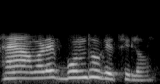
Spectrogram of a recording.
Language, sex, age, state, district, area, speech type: Bengali, female, 60+, West Bengal, Paschim Bardhaman, urban, conversation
